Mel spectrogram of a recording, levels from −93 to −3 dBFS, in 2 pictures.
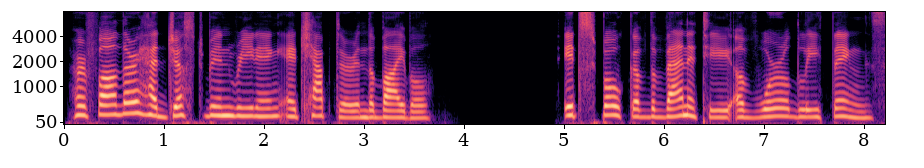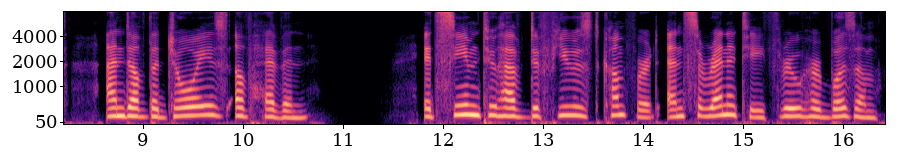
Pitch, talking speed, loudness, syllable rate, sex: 205 Hz, 130 wpm, -19 LUFS, 4.0 syllables/s, female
